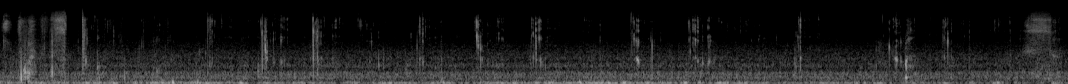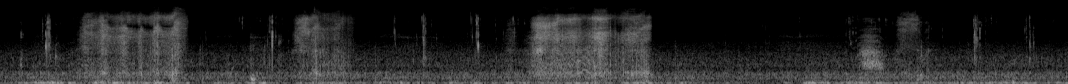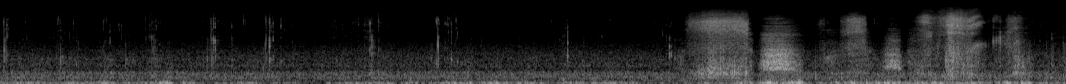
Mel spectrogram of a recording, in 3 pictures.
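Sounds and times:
mouth clicks while chewing: 0.0 - 17.2, 19.1 - 26.1.

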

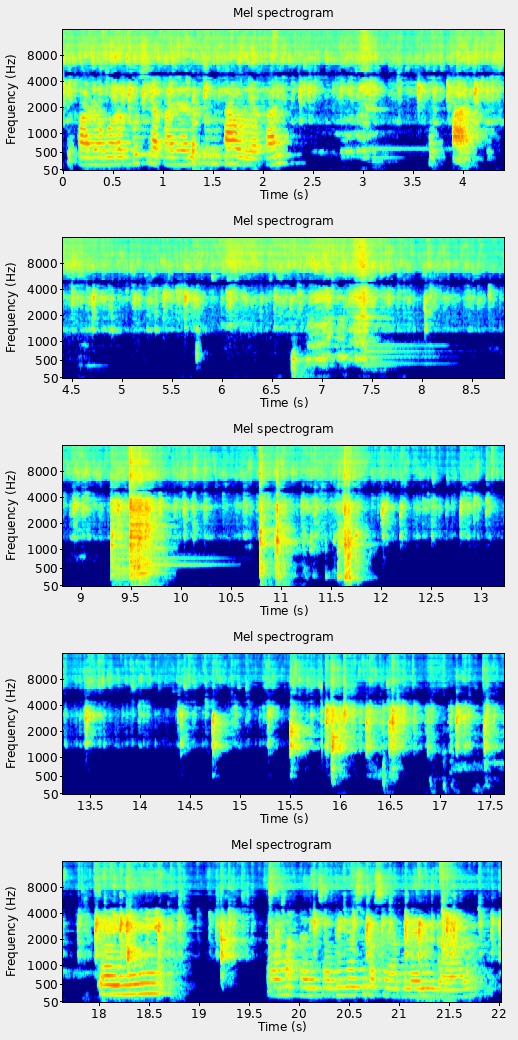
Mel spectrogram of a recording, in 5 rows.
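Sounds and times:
metal spoon scraping a wok: 2.6 - 3.5, 6.7 - 8.0.

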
